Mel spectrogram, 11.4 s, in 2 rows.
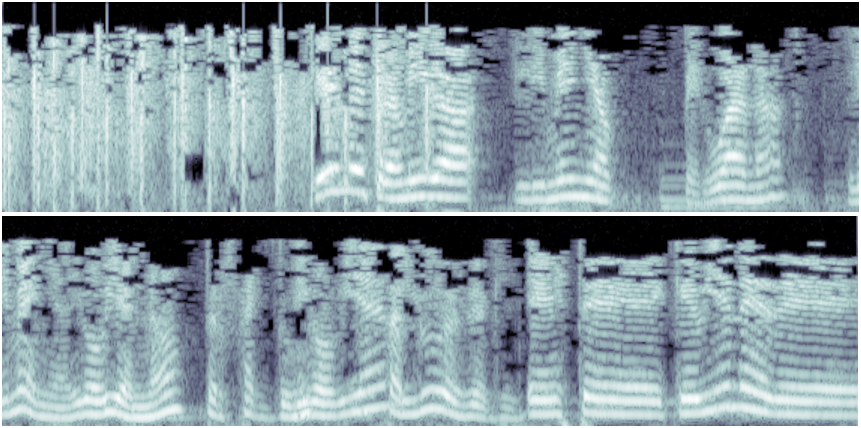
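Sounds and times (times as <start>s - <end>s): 
applause: 0.0s - 3.0s
speech: 2.1s - 11.4s.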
